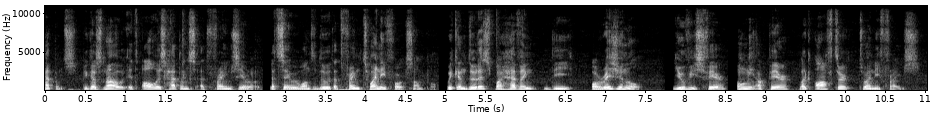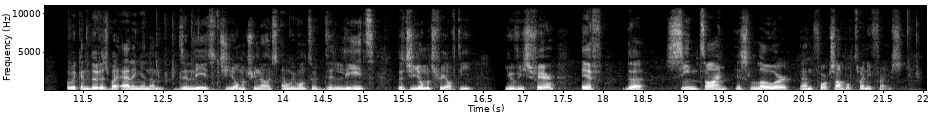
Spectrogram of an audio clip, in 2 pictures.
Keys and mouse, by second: 1.5 space, 1.7 space, 4.9-11.2 middle drag, 11.2-14.2 shift+drag, 11.2 shift+a, 11.5 shift+a, 14.2-22.0 middle drag, 21.9 shift+a.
